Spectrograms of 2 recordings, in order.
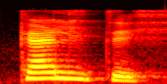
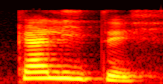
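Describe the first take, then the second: Both takes have the same delivery.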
